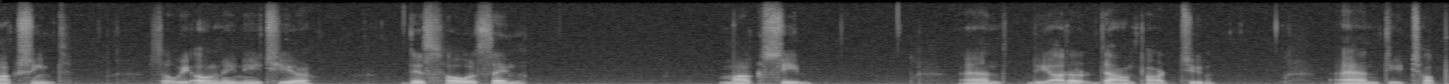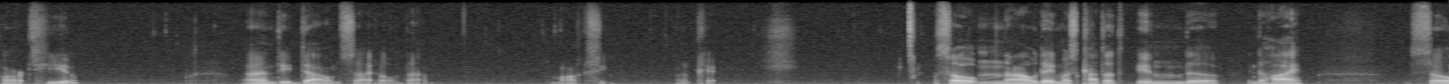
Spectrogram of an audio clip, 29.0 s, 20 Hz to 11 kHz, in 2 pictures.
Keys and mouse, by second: 2.8 middle click, 3.0-6.7 drag, 3.7-6.7 right drag, 7.8-10.8 drag, 10.8-12.3 right drag, 12.3 middle click, 12.8-16.1 drag, 16.0 right click, 16.1 middle click, 16.6-18.4 drag, 20.5-22.1 drag, 21.3 a, 25.4-28.9 drag.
